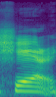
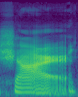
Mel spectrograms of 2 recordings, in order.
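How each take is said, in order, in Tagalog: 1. Ang tunog ng patinig ay katulad ng nasa 'air'. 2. Ang tunog ng patinig ay katulad ng nasa 'fire'. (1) "hindi share" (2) "Ang pronounce niyan Milshire"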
